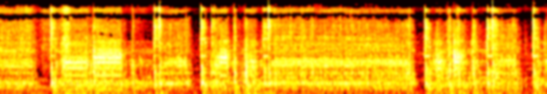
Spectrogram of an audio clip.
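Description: Cricut electronic cutting machine running: its motors whir and change pitch in steps as it feeds the cutting mat and moves the blade carriage, with several sharp clicks.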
